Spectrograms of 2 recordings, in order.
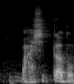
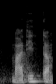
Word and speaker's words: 맛있다: 자, 그렇지만 음절의 끝소리 규칙의 어떤 환경에 따르면 멋있다가 올바른 발음이 되겠죠. 똑같습니다. 맛있다도 마찬가지입니다. 맛있다, 맛있다.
